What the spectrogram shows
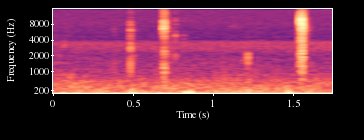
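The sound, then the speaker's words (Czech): A low, steady engine rumble fills the inside of a car, with a few brief soft clicks and ticks scattered over the hum. No one speaks. “Ale, ale bacha, sed, sedím v autě, jo, v práci.”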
